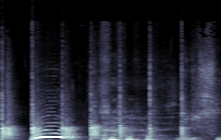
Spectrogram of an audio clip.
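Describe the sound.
Short bursts of clapping come through in a few uneven waves, with a rising-and-falling vocal whoop over the first burst and voices mixed in.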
